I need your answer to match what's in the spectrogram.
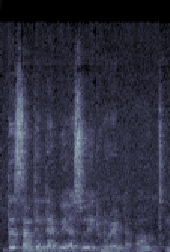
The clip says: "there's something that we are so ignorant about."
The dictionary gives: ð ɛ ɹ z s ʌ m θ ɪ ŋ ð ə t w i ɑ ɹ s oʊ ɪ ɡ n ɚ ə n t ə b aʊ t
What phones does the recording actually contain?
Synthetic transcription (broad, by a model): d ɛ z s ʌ m t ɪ ŋ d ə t w i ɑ l s oʊ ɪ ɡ n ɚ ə n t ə b aʊ t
